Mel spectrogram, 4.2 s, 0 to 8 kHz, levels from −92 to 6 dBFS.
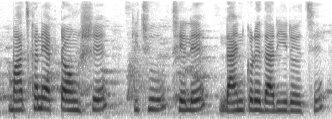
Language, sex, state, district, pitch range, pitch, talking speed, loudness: Bengali, female, Tripura, West Tripura, 220-245 Hz, 235 Hz, 145 wpm, -15 LUFS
